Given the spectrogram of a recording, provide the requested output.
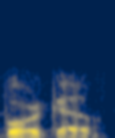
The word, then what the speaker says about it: Borgo: I mean, no one says it that way in the United States. Everybody just says borgo. So just like the phonetic spelling of it that I'm using, it's pronounced the same way.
